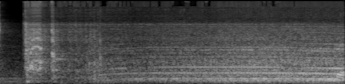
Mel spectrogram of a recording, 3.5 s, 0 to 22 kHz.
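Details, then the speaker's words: Toyota 7FGC U25 forklift, 4Y engine: starts, runs about 30 seconds then cuts out with error code 42; on restart it cranks, catches and idles rough and uneven, engine oil light on; suspected failure to build oil pressure, not confirmed. "so the engine oil light is on."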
